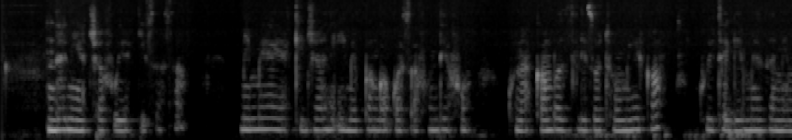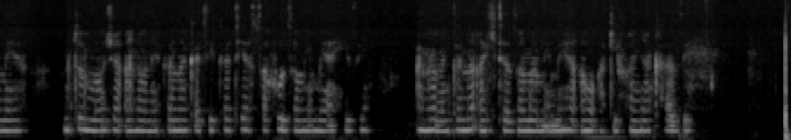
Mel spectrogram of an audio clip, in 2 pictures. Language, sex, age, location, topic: Swahili, female, 18-24, Nairobi, agriculture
